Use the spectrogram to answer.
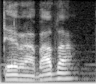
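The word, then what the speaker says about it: Theravāda: práctica c tero terada esta escuela budista que se pronuncia terada recibe el nombre de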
